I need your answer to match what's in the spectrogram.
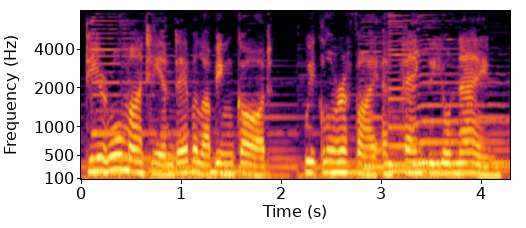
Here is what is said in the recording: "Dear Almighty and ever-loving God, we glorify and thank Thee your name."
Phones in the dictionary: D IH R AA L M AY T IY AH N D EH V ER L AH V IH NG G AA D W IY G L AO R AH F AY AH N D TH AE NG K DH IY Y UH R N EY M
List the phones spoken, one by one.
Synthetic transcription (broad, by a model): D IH R AA L M AY T IY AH N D EH V ER L AH V IH NG G AA D W IY G L AO R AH F AY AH N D TH AE NG K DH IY Y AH R N EY M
